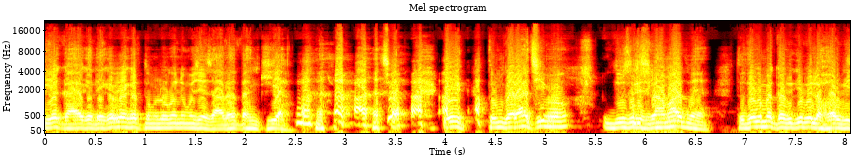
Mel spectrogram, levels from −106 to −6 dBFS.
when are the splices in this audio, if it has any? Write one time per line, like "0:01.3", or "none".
none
